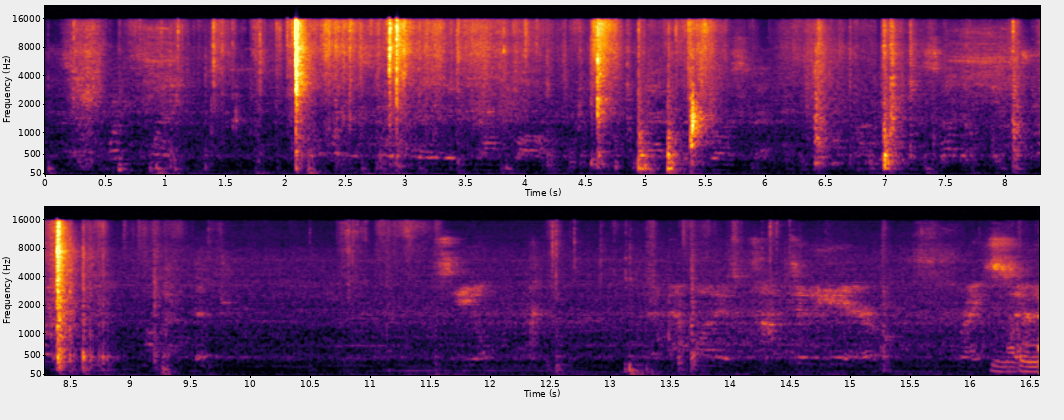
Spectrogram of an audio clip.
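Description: Plastic shrink wrap being slit and torn off a trading-card box, with crinkling and several sharp clicks and knocks as the box and its packaging are handled.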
